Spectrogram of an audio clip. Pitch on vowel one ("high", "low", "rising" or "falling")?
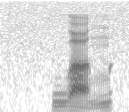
low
